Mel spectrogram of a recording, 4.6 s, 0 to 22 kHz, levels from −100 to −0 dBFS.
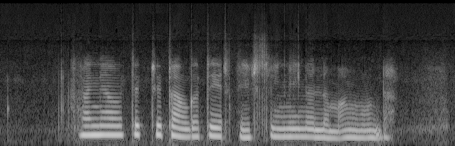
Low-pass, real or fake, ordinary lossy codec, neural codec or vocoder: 19.8 kHz; fake; Opus, 16 kbps; autoencoder, 48 kHz, 32 numbers a frame, DAC-VAE, trained on Japanese speech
